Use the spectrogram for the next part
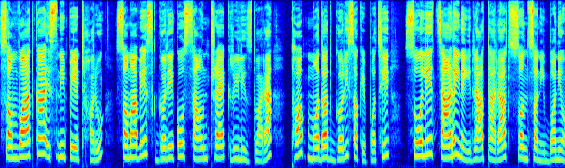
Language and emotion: Nepali, neutral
